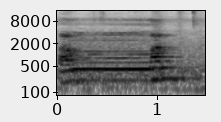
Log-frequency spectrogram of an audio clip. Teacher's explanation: میم ساکن کے بعد اگر دوسرا میم آئے تو ادغام ہوگا، یعنی اس میں غنہ بقدر ایک الف کے برابر پڑھیں گے. جیسے امن، یہاں میم ساکن کے بعد دوسرا میم آیا تو یہاں بھی غنہ کر کے پڑھیں گے.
